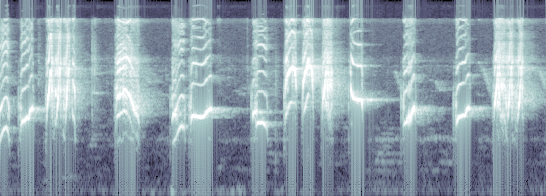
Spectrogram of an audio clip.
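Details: Greater green leafbird song used to rouse rival leafbirds: loud bursts of harsh, buzzy chatter alternating with clear whistled notes, each phrase about half a second apart.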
